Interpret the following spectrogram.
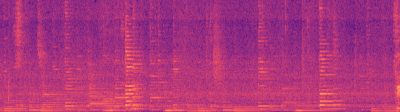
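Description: A nylon-string classical guitar is strummed in an instrumental passage without singing, with a chord struck about once a second and left to ring.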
